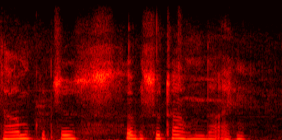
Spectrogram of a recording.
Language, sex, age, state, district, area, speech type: Sindhi, female, 60+, Gujarat, Kutch, urban, spontaneous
